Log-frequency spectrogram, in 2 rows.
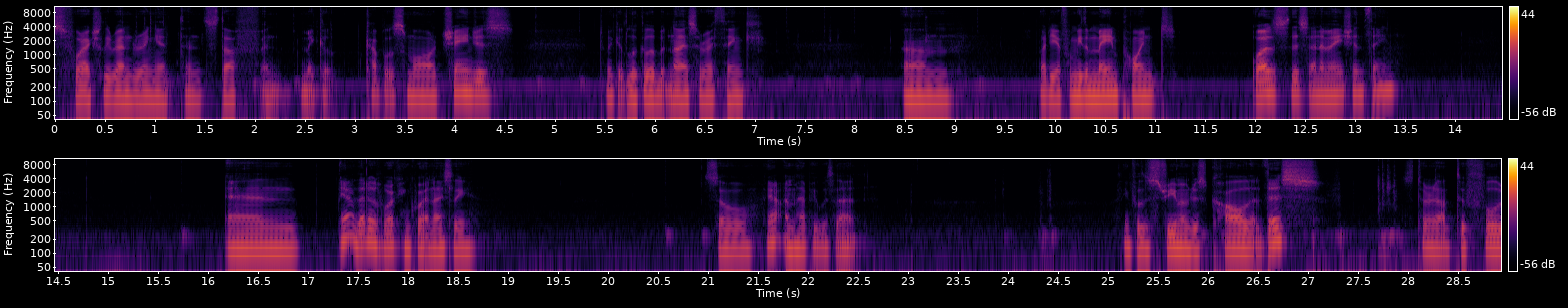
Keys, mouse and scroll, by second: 0.0 middle click, 0.4-1.5 scroll down 2, 2.5-4.2 middle drag, 2.8 z, 4.9 middle click, 5.6 middle click, 5.8-7.4 scroll up 1, 6.7 middle click, 7.8 shift+middle click, 8.6 shift+middle click, 9.5-11.3 scroll up 2, 10.3-12.3 middle drag, 11.3-12.3 scroll up 1, 13.6-16.5 scroll down 3, 15.8-20.6 middle drag, 21.0-24.3 middle drag, 24.3 space, 25.3-26.2 middle drag, 27.0 click.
